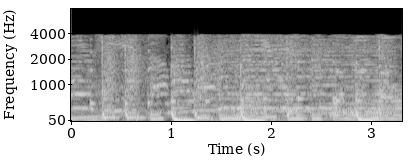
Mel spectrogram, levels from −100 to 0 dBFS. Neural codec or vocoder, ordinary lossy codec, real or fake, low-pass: none; AAC, 16 kbps; real; 7.2 kHz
